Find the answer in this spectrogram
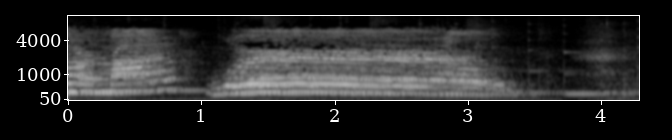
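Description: Voices singing, or calling out in song, two held notes: a short one, then one long note of about two seconds that dips slightly in pitch before fading out.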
